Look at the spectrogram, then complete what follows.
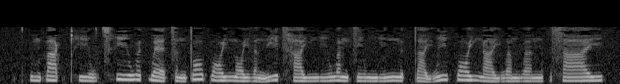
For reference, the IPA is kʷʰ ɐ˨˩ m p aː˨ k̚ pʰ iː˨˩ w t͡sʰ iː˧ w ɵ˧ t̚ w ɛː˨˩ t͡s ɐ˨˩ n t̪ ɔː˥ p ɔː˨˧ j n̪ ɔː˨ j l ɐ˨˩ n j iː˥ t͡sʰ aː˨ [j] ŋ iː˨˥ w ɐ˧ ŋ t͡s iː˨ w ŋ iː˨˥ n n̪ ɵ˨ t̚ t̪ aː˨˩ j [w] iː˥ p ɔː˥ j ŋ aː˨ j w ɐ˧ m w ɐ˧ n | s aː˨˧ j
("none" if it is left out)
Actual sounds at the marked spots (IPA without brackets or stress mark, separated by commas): j, w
